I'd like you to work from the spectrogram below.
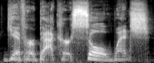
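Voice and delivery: growled. Acted. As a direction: menace him into obeying. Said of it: "Inuyasha growled".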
